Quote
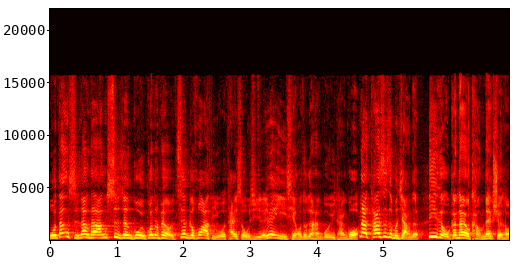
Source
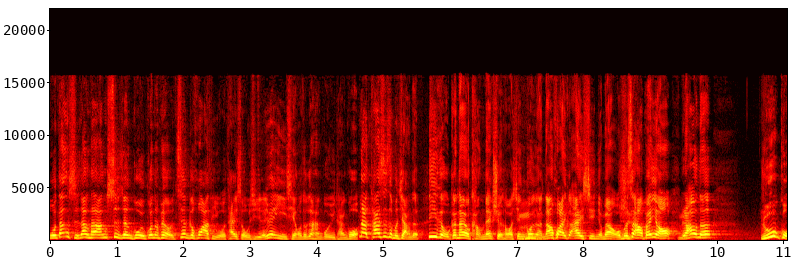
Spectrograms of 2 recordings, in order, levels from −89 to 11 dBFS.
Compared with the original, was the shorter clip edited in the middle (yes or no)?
no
